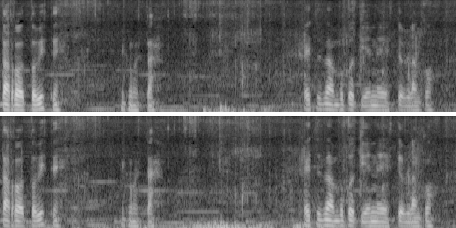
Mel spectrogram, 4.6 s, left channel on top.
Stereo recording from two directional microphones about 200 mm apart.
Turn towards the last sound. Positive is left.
turn(degrees=-10)  # may be behind; listen again after turning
